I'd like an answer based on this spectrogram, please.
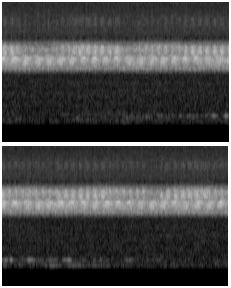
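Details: Summer-night chorus of grass insects, self-recorded in August: unbroken, shrill pulsing trill, many callers blending into one throbbing band, with a few faint, low tonal notes drifting underneath midway.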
